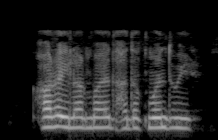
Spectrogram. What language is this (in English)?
Pashto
